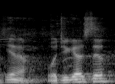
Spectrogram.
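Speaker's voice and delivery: normal talking voice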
